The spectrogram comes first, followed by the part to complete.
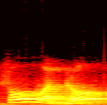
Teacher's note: सौ दीर्घस्वर, ভ মহাপ্রাণ, ধ্রো আবার দীর্ঘস্বর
